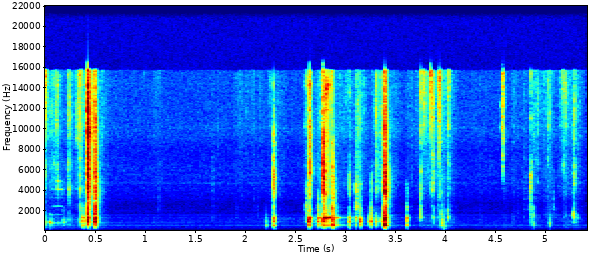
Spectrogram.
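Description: Books being handled on a wooden bookshelf while someone searches through them: a couple of short knocks just after the start, then a run of light taps and clicks from books being shifted and pulled out a couple of seconds in.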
